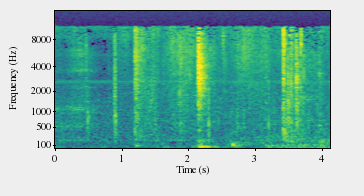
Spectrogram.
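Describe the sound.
A door closes as someone leaves a room, heard as a few soft, faint knocks and clunks spaced apart in an otherwise quiet scene.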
